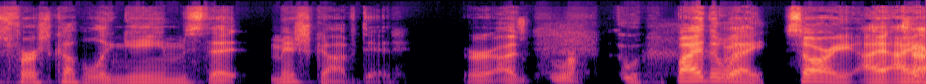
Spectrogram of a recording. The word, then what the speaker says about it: Michkov: The pronunciation as on the broadcast, because this is how he says his name. It's more Michkov. So give it that Mish, like that long E sound instead of less Mitch.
